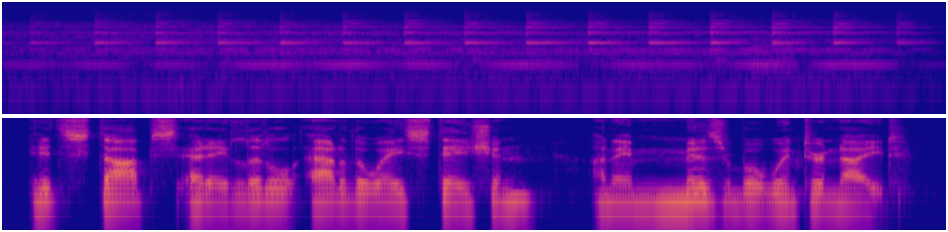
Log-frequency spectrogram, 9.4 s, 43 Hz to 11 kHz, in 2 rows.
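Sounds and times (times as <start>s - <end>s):
sustained tonal hum: 0.0s - 4.7s
train chugging past with hissing puffs: 0.0s - 4.8s
speech: 4.9s - 9.3s.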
